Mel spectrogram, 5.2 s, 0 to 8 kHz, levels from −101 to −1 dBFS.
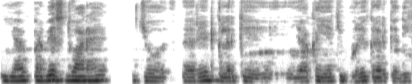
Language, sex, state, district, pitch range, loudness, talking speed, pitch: Hindi, male, Bihar, Bhagalpur, 125-140 Hz, -31 LUFS, 185 wpm, 135 Hz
